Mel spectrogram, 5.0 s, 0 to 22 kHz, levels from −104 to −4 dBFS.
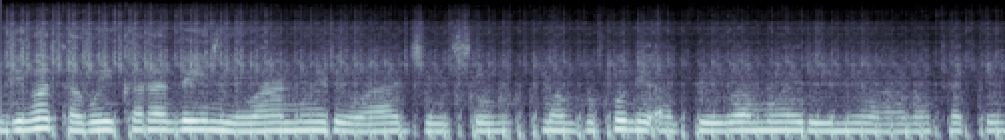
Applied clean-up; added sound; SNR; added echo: neural mask model RNNoise.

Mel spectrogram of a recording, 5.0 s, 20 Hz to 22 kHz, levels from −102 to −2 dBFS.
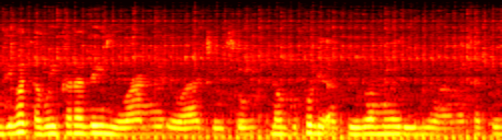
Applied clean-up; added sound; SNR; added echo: classical method log-MMSE.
